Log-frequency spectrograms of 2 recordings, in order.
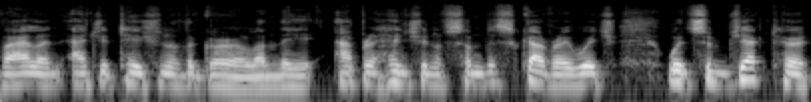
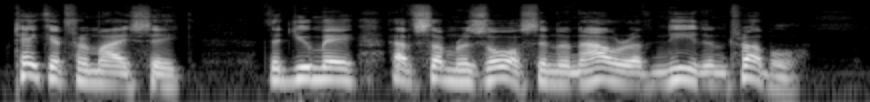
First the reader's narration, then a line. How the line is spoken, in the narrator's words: cried the young lady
